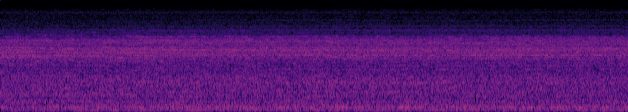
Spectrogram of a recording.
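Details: Central air conditioner air handler, heard in a bedroom and seeming to come from above the closet, gives a steady bass-heavy low droning rumble with no rhythm; abnormal humming, source not pinned down, possible leak questioned.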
